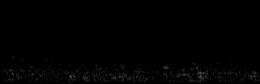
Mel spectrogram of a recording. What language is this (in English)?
Kinyarwanda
